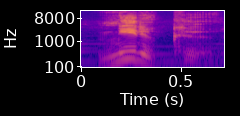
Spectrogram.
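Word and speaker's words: ミルク: Which is interesting because, while I'm sure this is pretty much the traditional way to say milk, gyunyu, some people might pronounce it in katakana, miruku. So, take it for what you will. Either miruku or gyunyu.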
